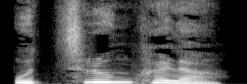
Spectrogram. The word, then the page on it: ಉಚ್ಛೃಂಖಲ: ucchřŋkhala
